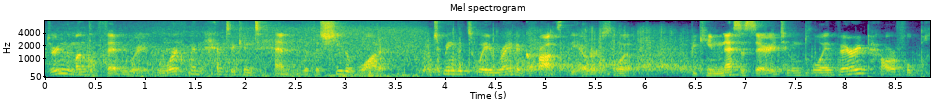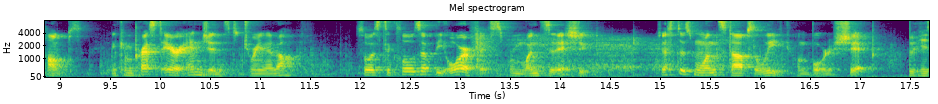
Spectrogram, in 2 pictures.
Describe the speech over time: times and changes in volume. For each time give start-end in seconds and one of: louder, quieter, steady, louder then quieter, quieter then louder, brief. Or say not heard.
0.0-17.6 steady.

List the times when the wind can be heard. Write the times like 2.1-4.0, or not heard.
0.0-17.6.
